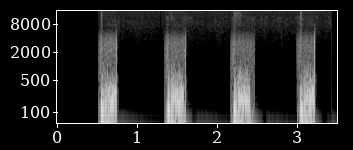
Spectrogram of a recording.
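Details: Four regular low thumps at about 72 per minute, each with a soft swishing murmur, heard over the brachial artery during manual cuff deflation: phase 2 Korotkoff sounds.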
